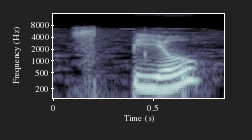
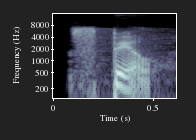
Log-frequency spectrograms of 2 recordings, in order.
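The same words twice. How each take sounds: First: The vowel is long with spread, smiling lips. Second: The vowel is short with relaxed lips. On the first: The speaker calls it wrong. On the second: The speaker calls it right.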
